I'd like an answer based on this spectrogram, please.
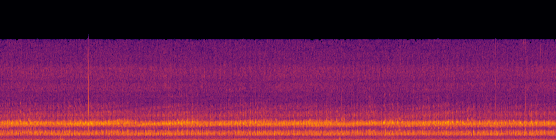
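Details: Many frogs calling together in rainfall, a continuous chirping wall of sound with a fine rapid pulse, one shrill upper band over a lower buzz, plus a couple of brief sharp clicks.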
